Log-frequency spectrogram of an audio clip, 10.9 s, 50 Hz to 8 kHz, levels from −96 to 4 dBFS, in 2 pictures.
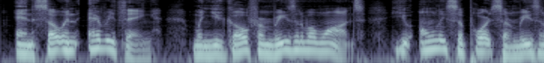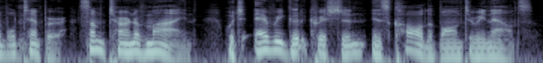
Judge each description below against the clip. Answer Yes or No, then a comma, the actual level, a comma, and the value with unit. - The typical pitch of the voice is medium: No, low, 115 Hz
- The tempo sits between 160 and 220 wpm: Yes, average, 170 wpm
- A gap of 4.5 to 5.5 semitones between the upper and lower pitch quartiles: Yes, average, 4.8 semitones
